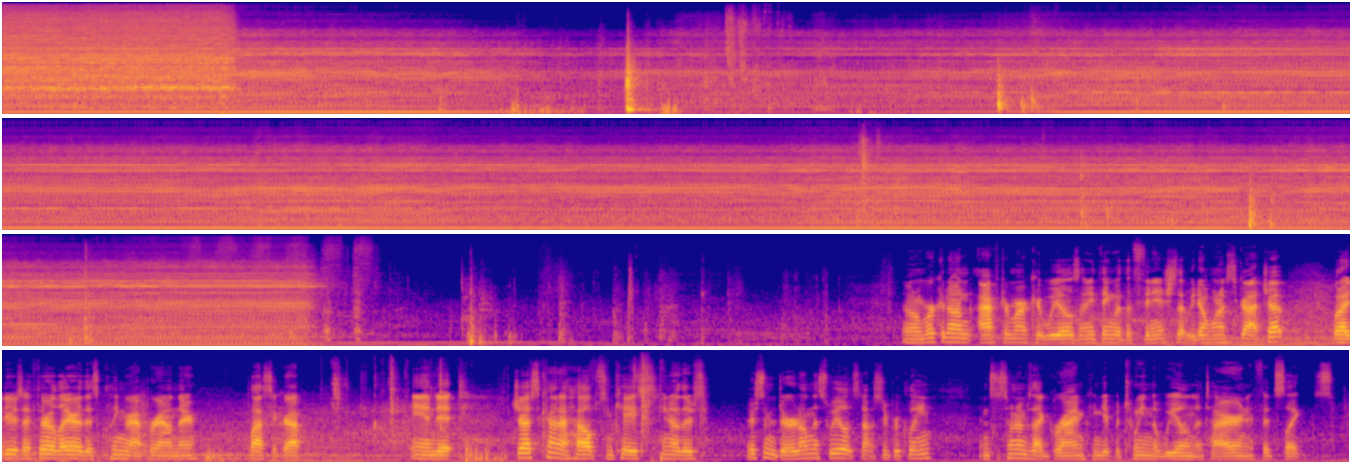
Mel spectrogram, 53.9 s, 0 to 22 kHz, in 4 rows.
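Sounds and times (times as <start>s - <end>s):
tire machine motor drone: 0.0s - 30.2s.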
